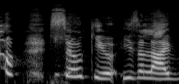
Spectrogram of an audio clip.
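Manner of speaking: high, loud squeal of delight; retelling her own delighted reaction; excited gush. Retold or imitated. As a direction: gush like a fan at a happy reveal. Gushing over a book note.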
